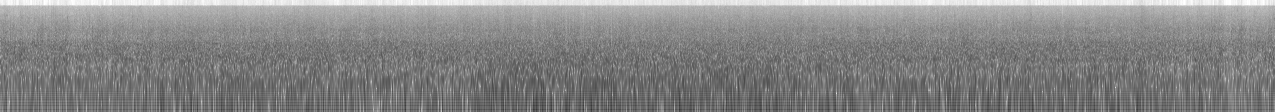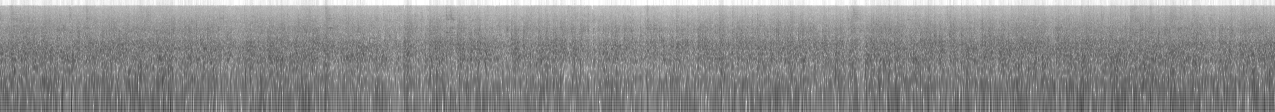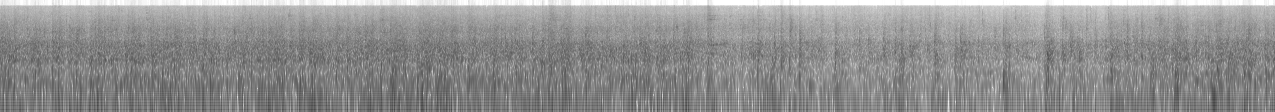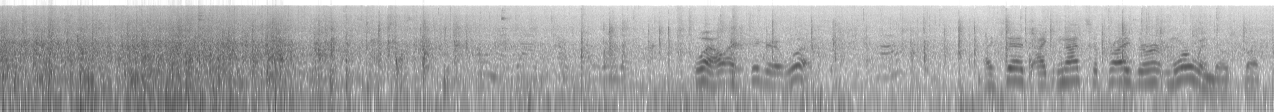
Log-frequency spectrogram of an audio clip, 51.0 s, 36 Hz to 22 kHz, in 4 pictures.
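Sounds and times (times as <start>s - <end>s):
hail pelting: 0.0s - 50.9s.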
